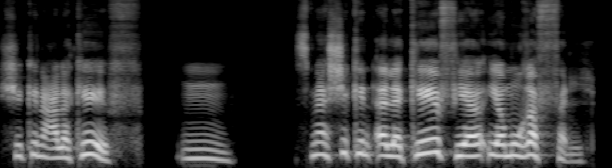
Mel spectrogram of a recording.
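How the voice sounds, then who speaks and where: In a comedy sketch, a woman plays a blustering, pompous father with an Egyptian Arabic accent who insults his son while tutoring him and mangles English words. Her medium-pitched voice is animated, at normal speed, and sounds natural.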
